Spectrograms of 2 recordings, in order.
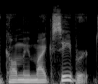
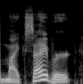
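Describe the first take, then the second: First: Siebert said SEE-bert, first vowel as in see; wrong name. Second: Seibert said SIGH-bert, first vowel as in eye; correct name. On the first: Host mimics the common mistake: Siebert as SEE-bert. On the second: Host says his own name right: Seibert as SIGH-bert. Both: Shown as a demonstration. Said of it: "most people pronounce my name incorrectly".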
